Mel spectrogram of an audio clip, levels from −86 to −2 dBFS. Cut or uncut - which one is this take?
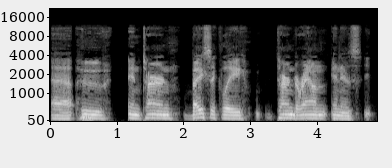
uncut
